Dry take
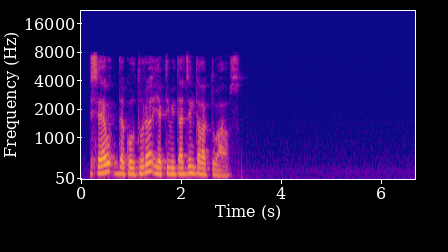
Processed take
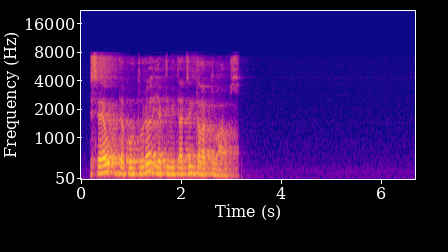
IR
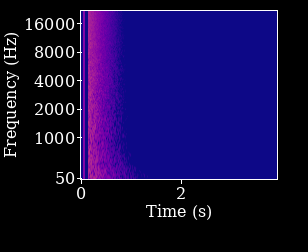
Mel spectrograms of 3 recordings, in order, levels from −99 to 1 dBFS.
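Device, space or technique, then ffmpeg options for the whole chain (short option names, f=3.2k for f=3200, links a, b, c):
keyed gated reverb: -filter_complex "[0:a]asettb=1/sr,asplit=3[a][b][c];[a]atrim=end=2.314[d];[b]atrim=start=2.31:end=2.75,asetpts=PTS-STARTPTS,afade=t=in:d=0.004:c=qsin,afade=t=out:st=0.436:d=0.004:c=qsin,equalizer=f=3.9k:w=0.56:g=5.5[e];[c]atrim=start=2.746[f];[d][e]acrossfade=d=0.004:c1=hsin:c2=qsin[g];[g][f]acrossfade=d=0.004:c1=qsin:c2=hsin,asplit=3[h][i][j];[1:a]atrim=start_sample=2205[k];[i][k]afir=irnorm=-1:irlink=0[l];[j]apad=whole_len=294701[m];[l][m]sidechaingate=range=-28dB:threshold=-47dB:ratio=16:detection=peak,volume=-1.5dB[n];[h][n]amix=inputs=2:normalize=0,volume=5dB"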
